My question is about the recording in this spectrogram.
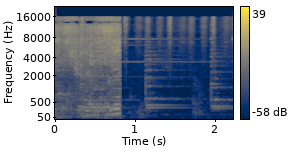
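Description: Kitchen tap running into the sink, an even hiss under faint talk, cut off suddenly about a second in. Then background music with short repeated notes and a light, regular beat.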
